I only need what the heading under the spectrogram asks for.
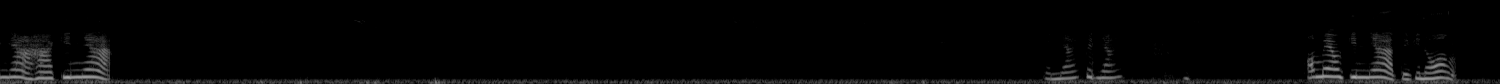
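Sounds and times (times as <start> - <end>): steady low rumble: 0.0 - 13.1
bird chirps: 2.2 - 13.2.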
